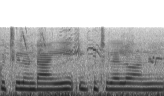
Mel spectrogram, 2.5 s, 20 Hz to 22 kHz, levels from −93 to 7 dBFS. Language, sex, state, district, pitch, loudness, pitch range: Telugu, female, Andhra Pradesh, Chittoor, 225 Hz, -13 LUFS, 220-235 Hz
